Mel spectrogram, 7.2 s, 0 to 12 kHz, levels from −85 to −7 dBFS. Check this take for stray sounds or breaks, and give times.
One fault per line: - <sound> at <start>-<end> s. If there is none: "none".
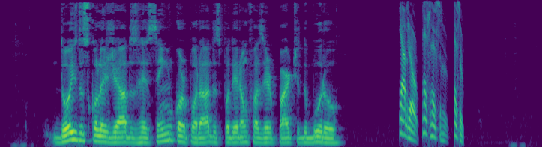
- chirp at 5.3-6.2 s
